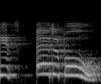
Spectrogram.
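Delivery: shrill, delighted shriek. The two scientists cry out together, shrieking with delight. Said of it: "they shrieked".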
